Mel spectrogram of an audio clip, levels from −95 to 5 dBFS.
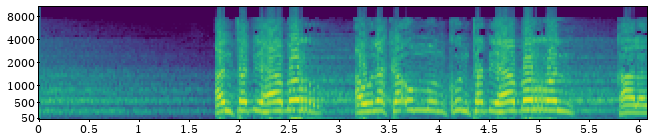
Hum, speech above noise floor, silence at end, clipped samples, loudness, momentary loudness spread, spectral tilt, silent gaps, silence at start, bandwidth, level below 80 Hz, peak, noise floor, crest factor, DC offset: none; 35 dB; 0 s; 2%; -8 LUFS; 11 LU; -4 dB/octave; none; 0 s; 11 kHz; -36 dBFS; 0 dBFS; -42 dBFS; 10 dB; under 0.1%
